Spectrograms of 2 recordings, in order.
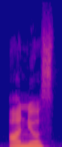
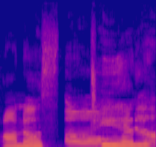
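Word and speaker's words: años: you have um and instead of asking cuantos anos tienes she said quando's annos and the girl started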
